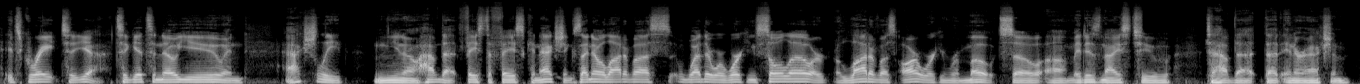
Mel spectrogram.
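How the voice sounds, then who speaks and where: A man hosting a podcast interview, talking in a rambling, halting way with many fillers. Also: fairly low pitch, steady tone, dry recording, studio quality. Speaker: podcast host. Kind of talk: casual interview chat.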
